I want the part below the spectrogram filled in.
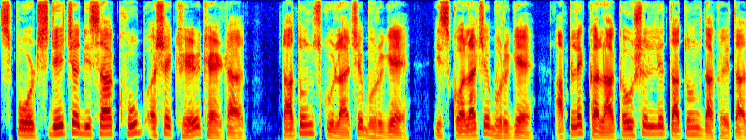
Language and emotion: Goan Konkani, neutral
